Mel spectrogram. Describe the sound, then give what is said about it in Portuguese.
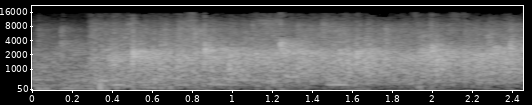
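At a church service, an audience claps steadily and continuously for the Lord Jesus, a dense, even wash of applause that stays at a constant loud level with no voices standing out. “Quantos podem aplaudir o Senhor Jesus, amém?”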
